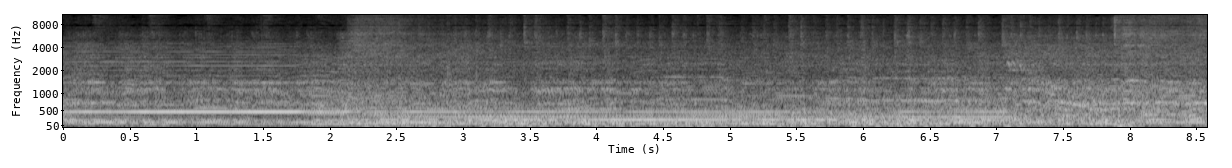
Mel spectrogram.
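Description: Punk rock band playing live through loud amplifiers: distorted electric guitars and bass hold chords that change about two seconds in and again near the end.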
